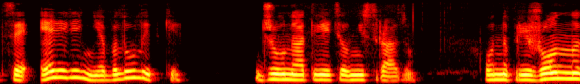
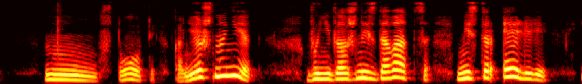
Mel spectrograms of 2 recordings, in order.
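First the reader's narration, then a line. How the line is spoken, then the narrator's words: Earnest fervent exclamation. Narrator (Russian): искренне горячо воскликнул Джуна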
